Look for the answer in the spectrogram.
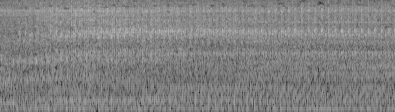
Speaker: If you have any idea what might be causing this engine noise, let us know in the comments below.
